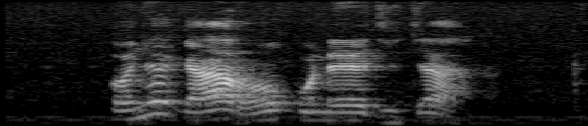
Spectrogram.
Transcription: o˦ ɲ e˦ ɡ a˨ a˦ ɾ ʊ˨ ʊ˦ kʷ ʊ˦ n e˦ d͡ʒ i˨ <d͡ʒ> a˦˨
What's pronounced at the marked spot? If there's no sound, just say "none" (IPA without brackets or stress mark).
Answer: d͡ʒ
